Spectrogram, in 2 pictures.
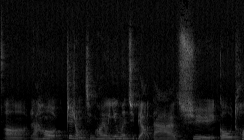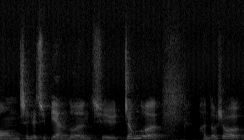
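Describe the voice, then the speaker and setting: A woman talks in a normal speaking voice at a medium pitch. Her pace is fairly slow, with ordinary pitch variation. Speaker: journalist and podcast host. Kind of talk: casual interview chat. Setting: studio, face to face.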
